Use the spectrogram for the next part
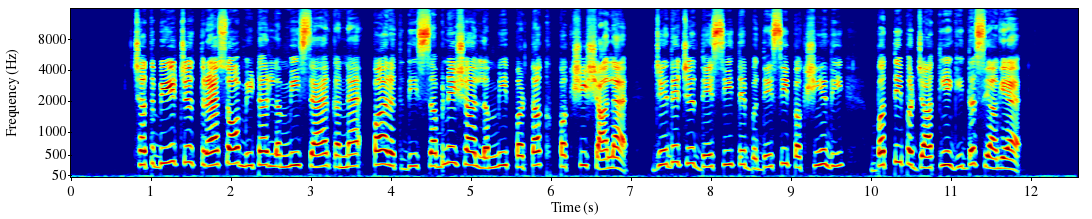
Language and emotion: Dogri, neutral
